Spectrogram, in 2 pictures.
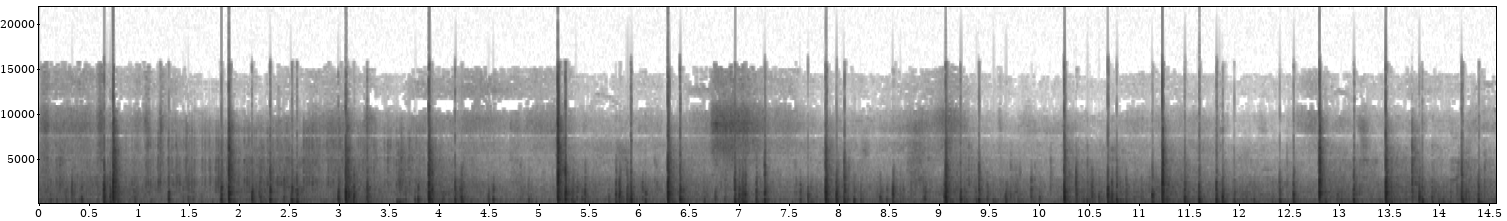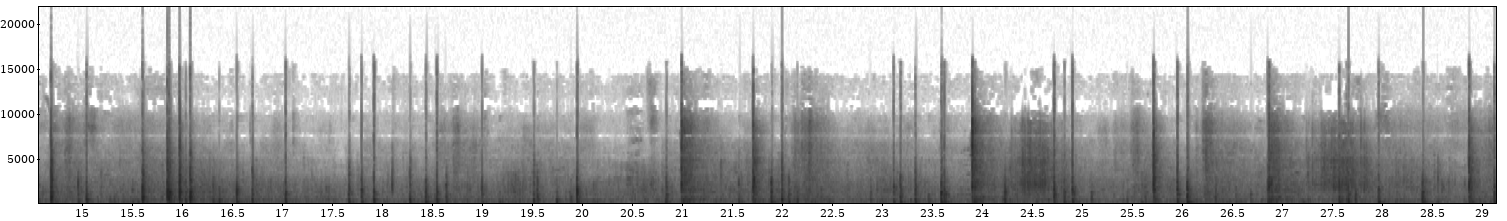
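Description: Fireworks going off in many places across a city at once: a dense, unbroken stream of overlapping bangs, pops and crackles with no pause.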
